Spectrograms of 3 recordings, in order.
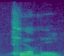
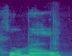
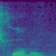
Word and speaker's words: Hormel: where it was uh horal not Hormel hor that's how they that's that's how they pronounce it in Austin it's horal um but I grew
